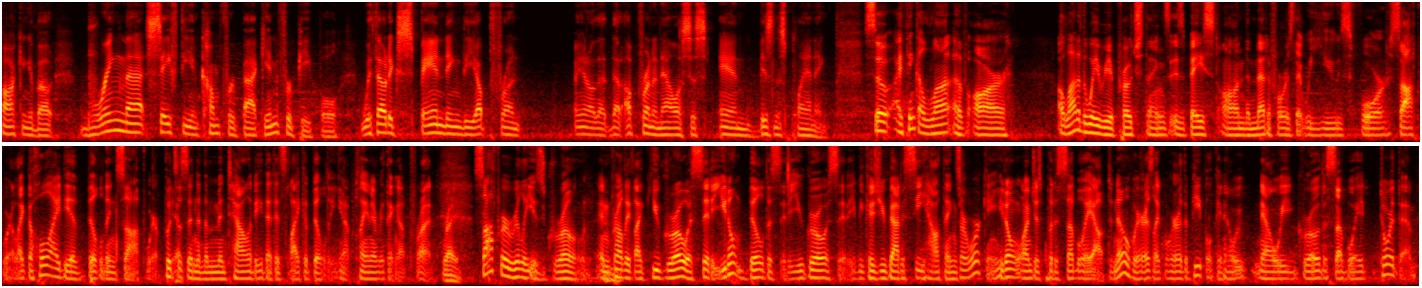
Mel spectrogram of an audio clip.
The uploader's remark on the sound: Badass Ideas – Talks from the Agile and Beyond Speaker’s Lounge. We decided to record some cool conversations and thoughts from my colleagues.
